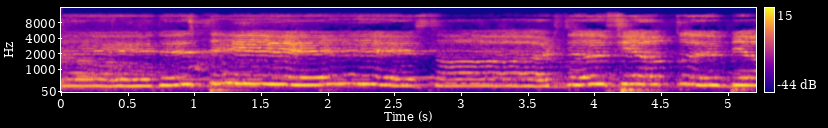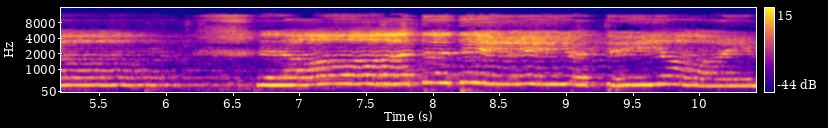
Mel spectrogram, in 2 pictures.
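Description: A boy singing a manqabat, a devotional praise poem, solo into a microphone: a high child's voice holding long, ornamented notes with short breaths between phrases.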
